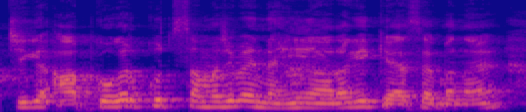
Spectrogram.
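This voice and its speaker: A man teaching English grammar, reading example sentences slowly and explaining them patiently. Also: a little high, roomy sound, noisy background. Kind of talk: explaining grammar in a video lesson. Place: indoors at night, dogs barking outside.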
